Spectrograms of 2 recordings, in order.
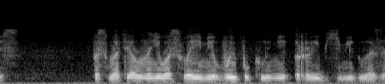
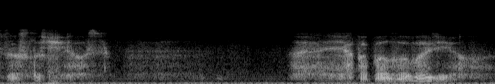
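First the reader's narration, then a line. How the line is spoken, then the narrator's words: Barely audible wheeze. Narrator (Russian): еле слышно прохрипел он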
